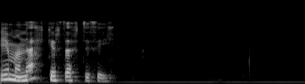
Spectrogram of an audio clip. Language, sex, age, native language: Icelandic, female, 50-59, Icelandic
